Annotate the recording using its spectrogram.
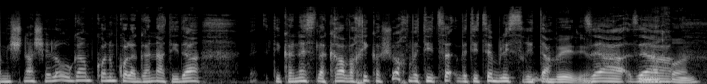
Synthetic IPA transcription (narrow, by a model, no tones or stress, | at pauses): amiʃnaʃe̞lo̞uɡamko̞d̪e̞mko̞laɡanat̪id̪a | t̪ikane̞slekʁavaχikaʃuaχvet̪it͡sevet̪it͡se̞blisʁit̪abid̰zeazeaaon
